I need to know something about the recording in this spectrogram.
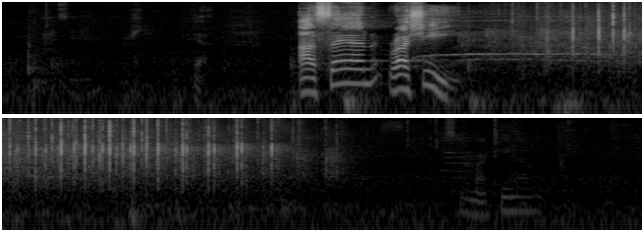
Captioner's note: applause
